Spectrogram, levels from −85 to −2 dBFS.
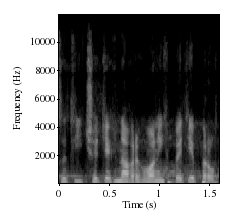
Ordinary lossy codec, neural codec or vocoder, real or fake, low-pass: Opus, 24 kbps; none; real; 10.8 kHz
